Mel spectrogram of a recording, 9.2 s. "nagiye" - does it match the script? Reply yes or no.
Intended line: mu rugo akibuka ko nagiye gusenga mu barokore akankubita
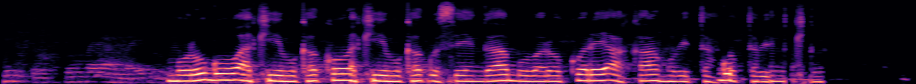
no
